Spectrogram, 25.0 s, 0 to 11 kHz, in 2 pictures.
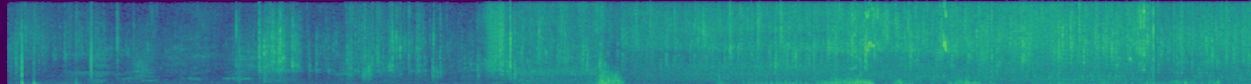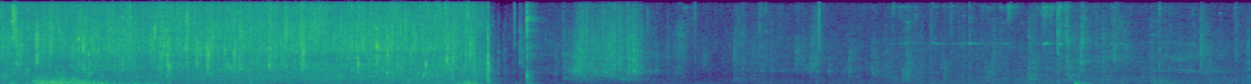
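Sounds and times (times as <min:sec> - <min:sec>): heavy rain pouring: 0:03.4 - 0:17.5.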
